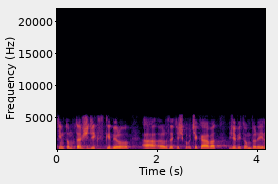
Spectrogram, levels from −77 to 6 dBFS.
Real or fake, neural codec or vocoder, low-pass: real; none; 5.4 kHz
